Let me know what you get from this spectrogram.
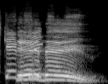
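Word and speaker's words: Skattebo: It's Scatabo.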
